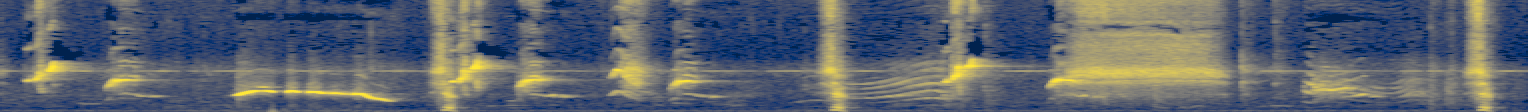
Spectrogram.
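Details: Oriental magpie-robin singing a varied song of clear whistles, a long falling slurred note, sharp clicks and a harsh rasping burst, delivered in uneven spaced phrases.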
